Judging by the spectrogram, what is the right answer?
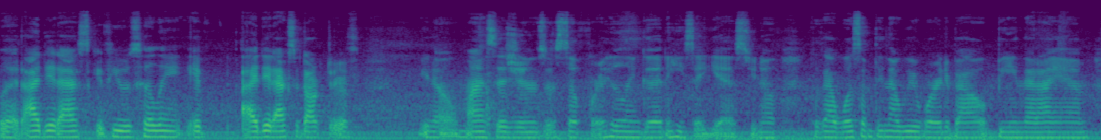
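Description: Noticeable background noise sits behind this recording. A woman speaks at a fairly quick pace. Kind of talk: casual vlog chat. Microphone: phone near.

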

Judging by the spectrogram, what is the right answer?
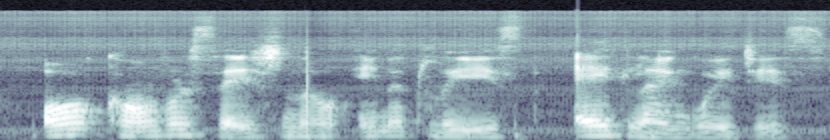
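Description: Over light background noise, a man with a Bulgarian accent speaks at a fairly slow pace with ordinary pitch variation. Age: 20s. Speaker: language teacher. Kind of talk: scripted self-introduction video. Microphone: webcam.

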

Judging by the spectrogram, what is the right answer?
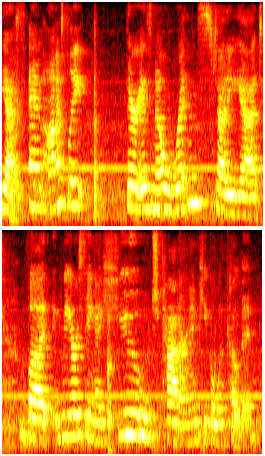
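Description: A woman talks at a fairly slow pace with a fairly high pitch and ordinary pitch variation. Background noise is noticeable. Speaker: allergy nurse. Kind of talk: presentation to students. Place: classroom. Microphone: camera far.

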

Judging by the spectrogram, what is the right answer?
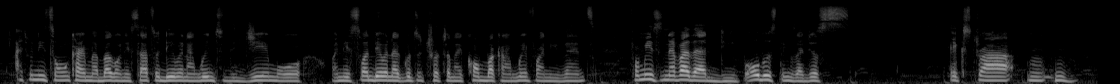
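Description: A fairly low-pitched woman at a very fast pace, with fairly even intonation, dry sound with no echo, and faint music in the background. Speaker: YouTuber. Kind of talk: casual Q&A vlog. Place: studio.

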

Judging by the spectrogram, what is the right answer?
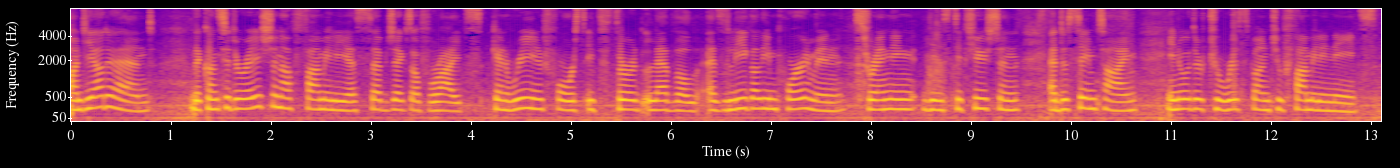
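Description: A woman speaks at a moderate pace with monotone, flat intonation. Light background noise sits behind her. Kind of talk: formal prepared statement. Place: meeting room. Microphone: podium.

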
